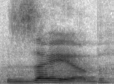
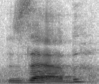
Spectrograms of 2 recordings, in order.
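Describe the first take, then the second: First: The name is said slowly and drawn out. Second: The name is said as one quick syllable. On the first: The speaker calls it right. "like a country chicken" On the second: The speaker calls it wrong. "like Deb"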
